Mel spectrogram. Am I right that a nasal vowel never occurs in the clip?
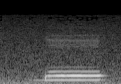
yes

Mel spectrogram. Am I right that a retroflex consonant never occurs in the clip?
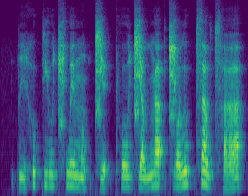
yes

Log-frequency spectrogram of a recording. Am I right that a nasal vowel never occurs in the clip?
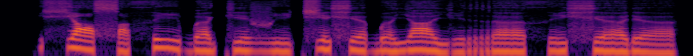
yes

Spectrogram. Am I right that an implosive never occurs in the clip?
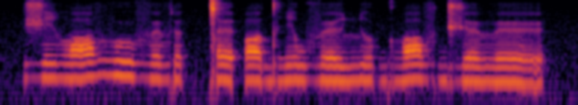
yes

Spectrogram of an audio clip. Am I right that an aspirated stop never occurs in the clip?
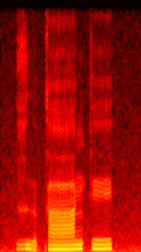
yes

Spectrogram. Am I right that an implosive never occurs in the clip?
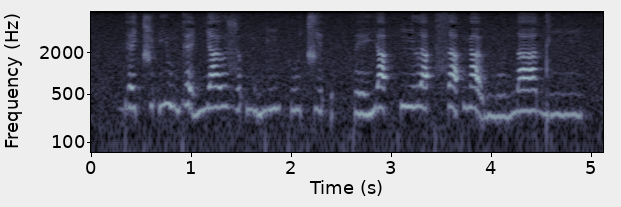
yes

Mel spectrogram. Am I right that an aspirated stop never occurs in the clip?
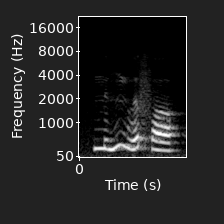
yes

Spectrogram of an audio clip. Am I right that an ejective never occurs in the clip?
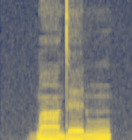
yes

